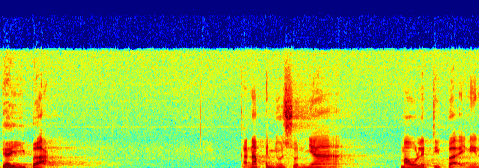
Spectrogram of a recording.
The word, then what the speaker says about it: Diba': adalah Maulid Diba Maulid Diba ini sebetulnya ejaan yang benar itu bukan Diba tapi daba karena penyusunnya Maulid Diba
